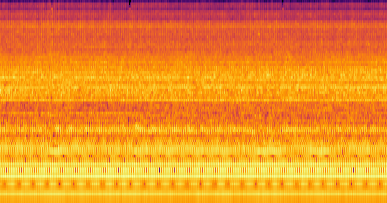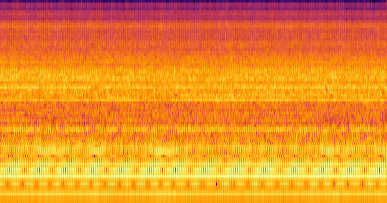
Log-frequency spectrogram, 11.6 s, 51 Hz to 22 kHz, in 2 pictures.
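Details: Briggs & Stratton Storm Responder generator after cleaning a dirty carb (it previously would not run), running on a test tank under a 3000 W load: steady, even drone with no misses, surging or knocks; normal running under load.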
